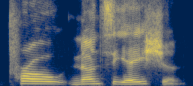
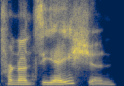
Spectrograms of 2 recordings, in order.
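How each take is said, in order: First: "Pronunciation" slowly, leaning on the opening "Pro"; slow demo of "Pronunciation" with a stressed first syllable. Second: Said in the usual way. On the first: Shown as a demonstration. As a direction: hit the "Pro" in "Pronunciation", then sound out the rest. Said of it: "I think I stressed the first syllable". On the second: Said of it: "when I said pronunciation".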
